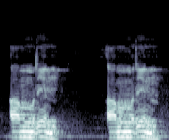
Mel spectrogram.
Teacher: را کے نیچے 2 زیریں آ جائیں تب بھی را باریک ادا کیا جائے گا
